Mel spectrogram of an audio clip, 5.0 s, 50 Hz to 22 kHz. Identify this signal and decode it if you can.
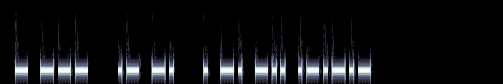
Morse code, heard as a keyed tone, about 27 wpm, 700 Hz. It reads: TO AN END.
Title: Sentences from Top 1000 Words - Review Part 5 - 28wpm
